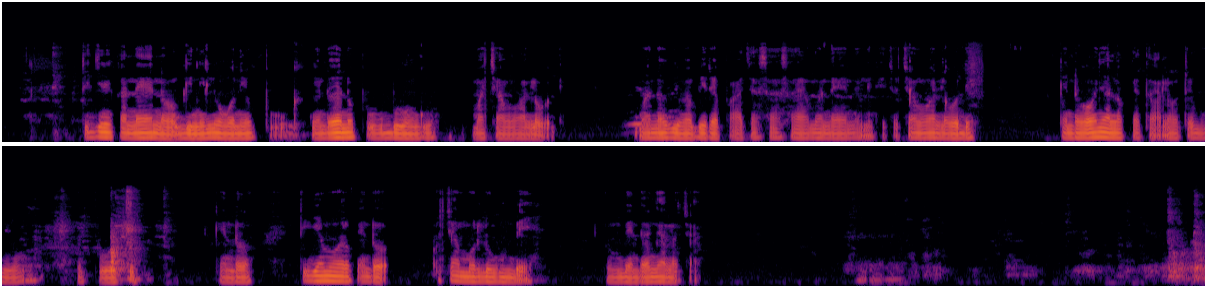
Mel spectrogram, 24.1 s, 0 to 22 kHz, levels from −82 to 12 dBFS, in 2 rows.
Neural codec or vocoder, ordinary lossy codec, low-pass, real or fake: none; none; none; real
